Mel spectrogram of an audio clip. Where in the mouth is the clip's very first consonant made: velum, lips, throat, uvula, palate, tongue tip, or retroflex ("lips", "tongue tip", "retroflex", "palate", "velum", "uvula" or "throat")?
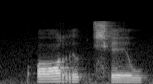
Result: throat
